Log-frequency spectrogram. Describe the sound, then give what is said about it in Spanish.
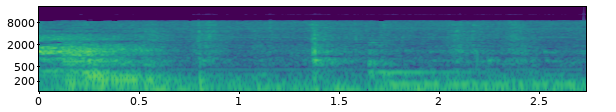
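Horse whinny rings out at the start, a bright harmonic neigh, then fades into low rumbling from the horses as they are readied to ride from the castle. “De una manera u otra, ahora utilizaremos nuevamente esos caballos”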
